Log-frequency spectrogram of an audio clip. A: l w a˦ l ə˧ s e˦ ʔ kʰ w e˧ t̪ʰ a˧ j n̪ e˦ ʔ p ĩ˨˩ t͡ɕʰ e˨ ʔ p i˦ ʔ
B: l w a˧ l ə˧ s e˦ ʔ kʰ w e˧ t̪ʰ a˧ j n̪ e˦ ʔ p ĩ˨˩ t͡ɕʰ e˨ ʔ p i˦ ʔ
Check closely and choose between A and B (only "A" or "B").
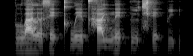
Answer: A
